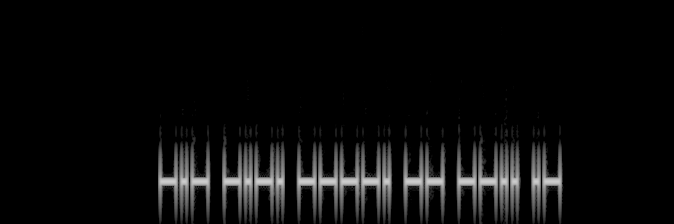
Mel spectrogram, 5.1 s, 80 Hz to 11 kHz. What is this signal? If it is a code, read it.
Morse code, heard as a keyed tone, about 32 wpm, 700 Hz. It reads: KC9MZA
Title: USA Call Signs - 6 Characters - Repeated 3x - 30wpm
